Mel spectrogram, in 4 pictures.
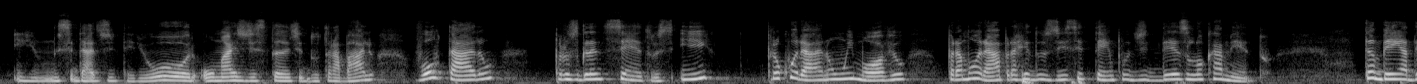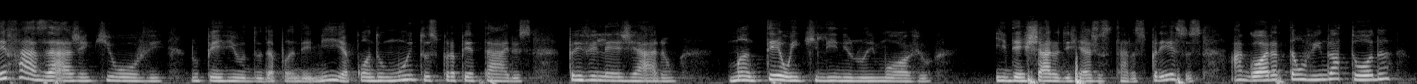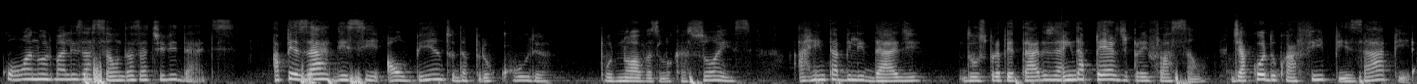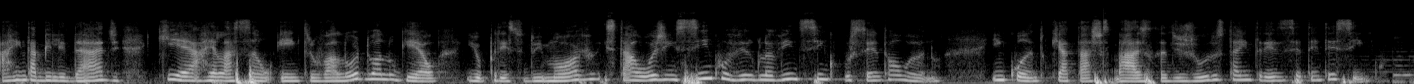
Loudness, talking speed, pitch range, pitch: -21 LUFS, 120 wpm, 160-215 Hz, 180 Hz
